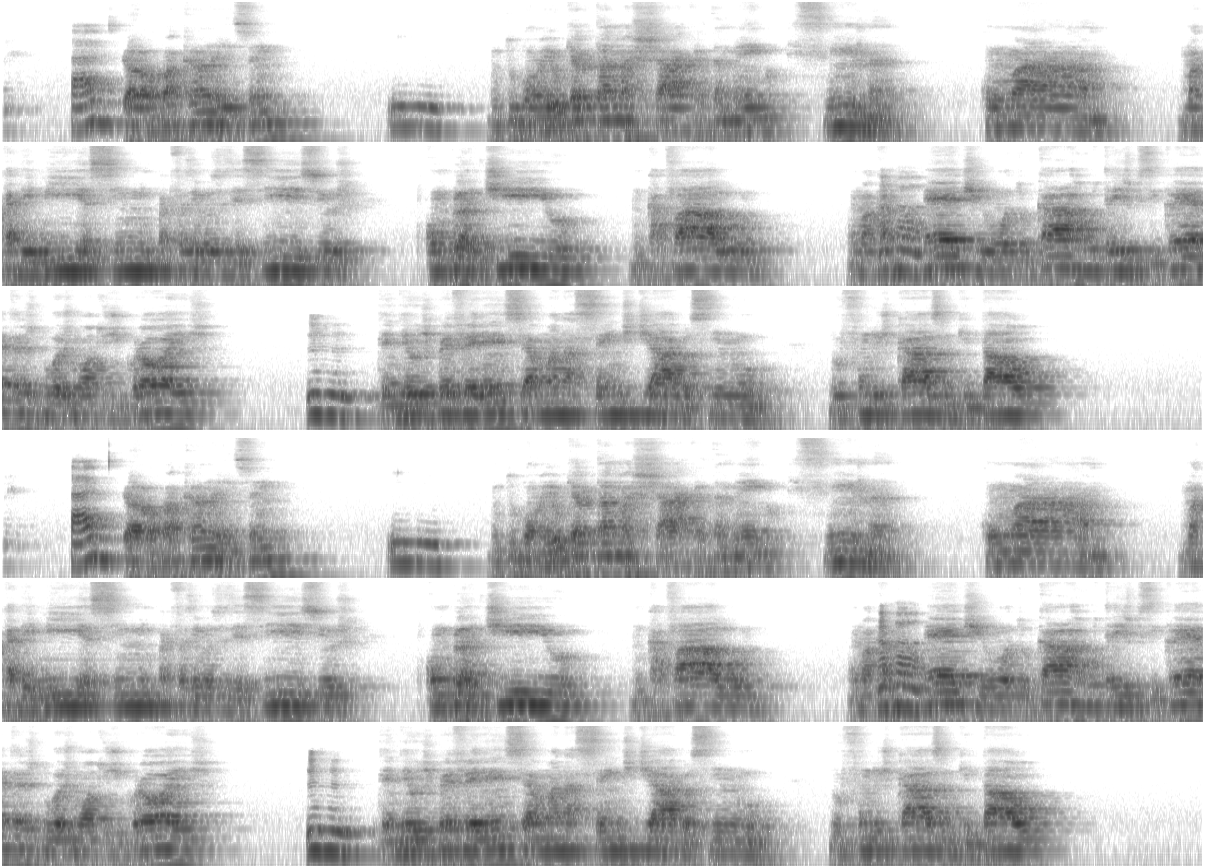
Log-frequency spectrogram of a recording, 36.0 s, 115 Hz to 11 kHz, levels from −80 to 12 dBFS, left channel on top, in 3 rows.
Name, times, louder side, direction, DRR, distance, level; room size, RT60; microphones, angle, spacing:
voice 1, 0.7-1.1 3.9-4.4 20.7-21.2 27.1-27.6, right 3 dB, 60° right, 6 dB, 0.4 m, -22 dB
voice 2, 1.2-2.9 4.8-8.9 9.8-11.0 11.8-15.5 16.2-17.8 18.3-19.6 20.5-26.0 27.8-31.7 32.3-34.4, left 1 dB, 80° left, -8 dB, 1.0 m, -20 dB
3.3 x 2.5 x 4.2 m, 0.82 s
head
